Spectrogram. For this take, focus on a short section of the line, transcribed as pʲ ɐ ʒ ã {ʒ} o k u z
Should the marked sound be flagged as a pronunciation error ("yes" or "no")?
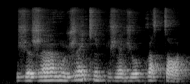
no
